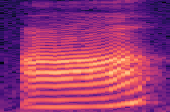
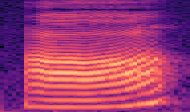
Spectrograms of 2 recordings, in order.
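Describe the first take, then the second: First: The pitch rises smoothly from the middle. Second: The same.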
